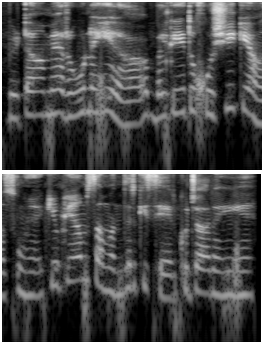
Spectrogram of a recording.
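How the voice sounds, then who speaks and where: A woman's voice: sits high, dry recording. A woman voicing a tearful, grieving father who speaks soothingly to his child. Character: tearful grieving father, middle-aged man.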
